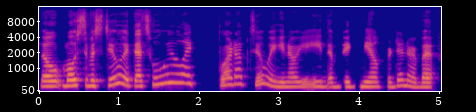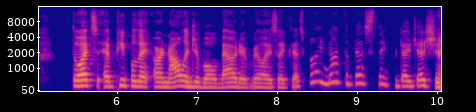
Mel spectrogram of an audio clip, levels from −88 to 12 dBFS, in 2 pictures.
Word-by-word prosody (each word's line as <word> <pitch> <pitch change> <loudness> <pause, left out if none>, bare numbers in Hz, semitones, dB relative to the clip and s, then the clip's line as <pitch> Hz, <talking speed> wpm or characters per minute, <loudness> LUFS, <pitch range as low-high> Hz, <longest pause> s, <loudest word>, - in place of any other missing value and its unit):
though 225 0 +4
most 250 +2 +4
of 240 - -1
us 235 0 +1
do 285 +8 -1
it, 255 -4 +1
that's 230 +1 +3
what 310 +3 -2
we 385 - +1
were, 380 - -1
like, 355 -3 -2 0.3
brought 300 +1 -2
up 320 0 -7
doing, 265 -11 -3
you 200 - 0
know, 205 0 -2
you 205 - -4
eat 210 -2 -4
a 195 - -3
big 205 0 -3
meal 205 -1 0
for 195 - -7
dinner, 240 -1 -3
but 195 0 0 0.5
thoughts 250 +1 +8
of 215 -1 +1
people 240 -3 +1
that 215 -2 +5
are 205 0 +2
knowledgeable 200 -2 +3
about 190 +2 0
it 180 -1 -2
realize 180 -1 -4
like 175 -1 -4
that's 225 - -7
probably 395 - -7
not 395 +3 -4
the 345 - -10
best 345 +1 -7
thing 310 -3 -7
for 230 - -10
digestion, 230 -3 0
230 Hz, 250 wpm, -25 LUFS, 200-265 Hz, 0.5 s, thoughts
